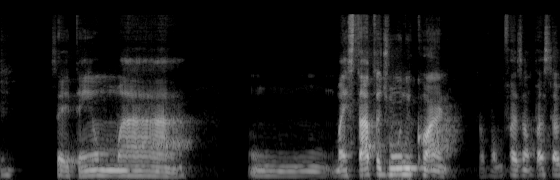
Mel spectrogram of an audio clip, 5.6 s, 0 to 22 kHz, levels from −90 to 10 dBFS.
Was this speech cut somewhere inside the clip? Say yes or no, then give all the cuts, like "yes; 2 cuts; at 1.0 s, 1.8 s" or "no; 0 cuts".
no; 0 cuts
